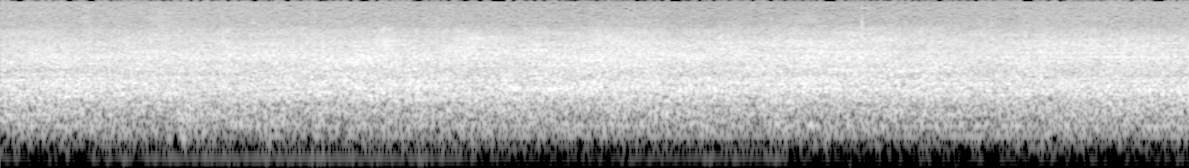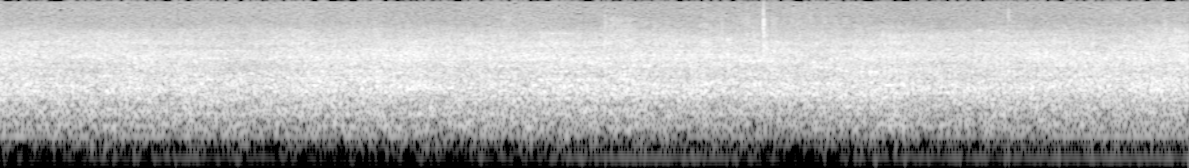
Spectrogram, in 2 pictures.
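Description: A crowd of men and women chatter and murmur close by throughout.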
